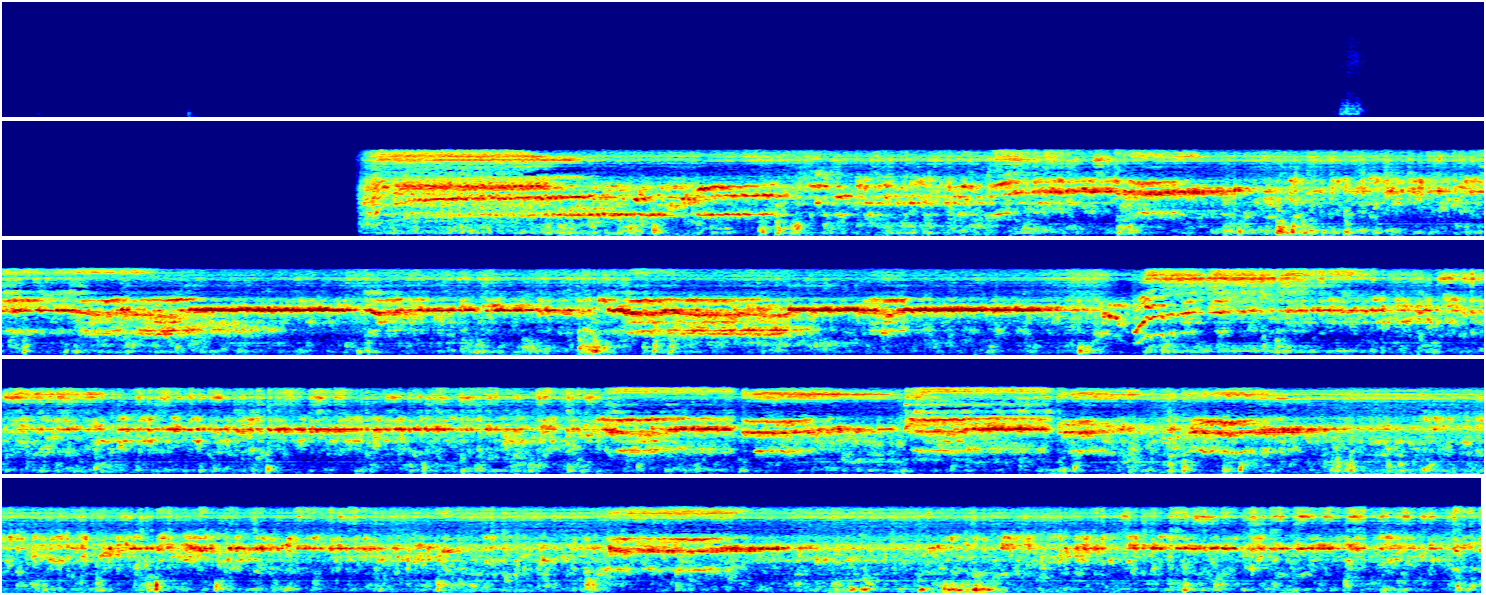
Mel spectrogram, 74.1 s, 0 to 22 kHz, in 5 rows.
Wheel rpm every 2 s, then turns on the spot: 0, 0, 0, 0, 0, 0, 0, 0, 0, 100, 160, 190, 210, 230, 230, 220, 230, 230, 220, 230, 180, 230, 230, 240, 240, 230, 230, 220, 230, 230, 230, 230, 230, 230, 230, 230, 240.
none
